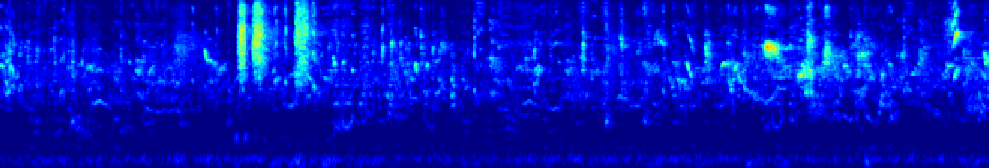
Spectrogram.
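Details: Budgies chattering in a continuous high twittering warble with scattered sharp squawks, in a quiet setting.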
